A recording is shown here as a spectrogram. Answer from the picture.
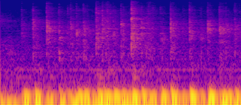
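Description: Typing on a computer keyboard: a quick, uneven run of key clicks over low thuds.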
